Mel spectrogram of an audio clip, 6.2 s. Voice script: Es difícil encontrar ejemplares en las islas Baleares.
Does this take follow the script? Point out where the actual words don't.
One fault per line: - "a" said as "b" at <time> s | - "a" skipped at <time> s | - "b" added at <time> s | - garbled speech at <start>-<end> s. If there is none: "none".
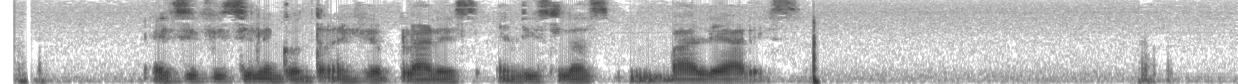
- "las" skipped at 2.6 s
